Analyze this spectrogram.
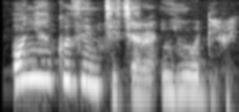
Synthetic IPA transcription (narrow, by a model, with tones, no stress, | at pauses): o˦ɲe˦ŋ̩˦kʊ˦zi˦m̩˦t͡ʃi˨t͡ʃa˨ɾa˨ʔi˦ɦe˦o˦di˨ɾe˨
